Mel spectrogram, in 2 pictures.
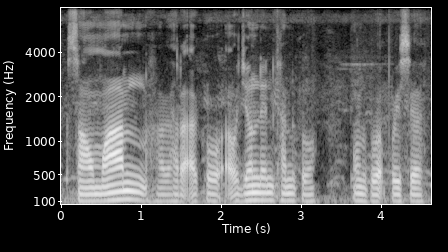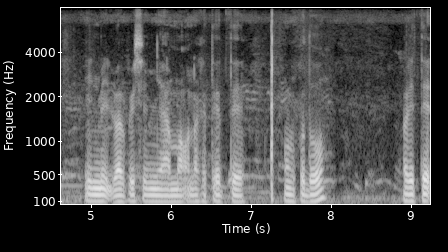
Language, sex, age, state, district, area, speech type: Santali, male, 45-60, Odisha, Mayurbhanj, rural, spontaneous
